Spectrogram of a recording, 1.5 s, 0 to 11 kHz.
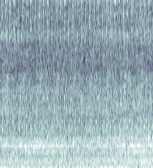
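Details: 2006 Nissan Y11 AD QG15 e-throttle engine idling while the scan tool commands VVT cam phasing to 0 degrees. Steady, even idle with a smooth hum under some hiss, no misses, knocks or hunting. Vacuum stabilizes near 20.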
